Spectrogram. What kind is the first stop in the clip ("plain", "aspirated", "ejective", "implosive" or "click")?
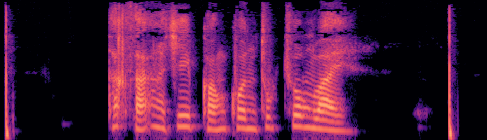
aspirated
